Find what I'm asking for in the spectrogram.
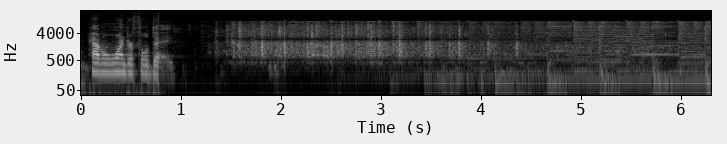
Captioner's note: audience applaud; energetic music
